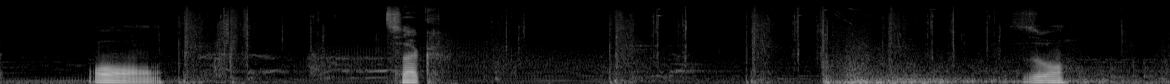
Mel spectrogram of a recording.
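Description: Sniper rifle shots boom with a ringing echo.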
